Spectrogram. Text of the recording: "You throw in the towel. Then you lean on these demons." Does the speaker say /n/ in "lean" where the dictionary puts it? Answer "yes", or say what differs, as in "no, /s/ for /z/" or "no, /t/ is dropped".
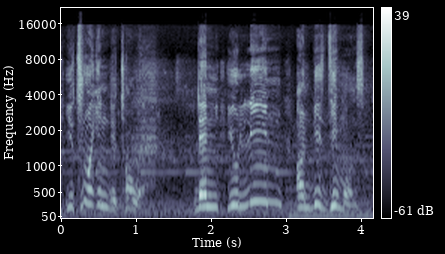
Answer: yes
